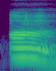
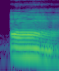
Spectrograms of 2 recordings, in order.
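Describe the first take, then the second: The two takes are said the same way.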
